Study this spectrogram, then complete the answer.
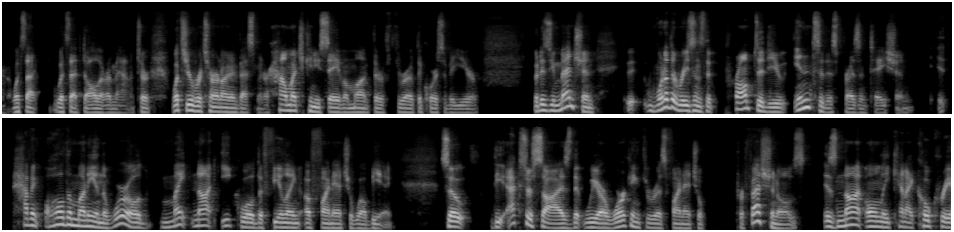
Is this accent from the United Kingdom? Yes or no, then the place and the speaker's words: no; Canada; growing up in Canada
